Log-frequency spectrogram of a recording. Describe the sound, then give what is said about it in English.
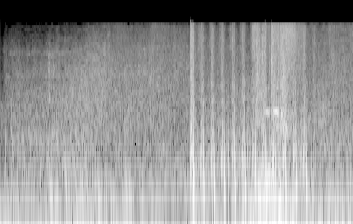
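Video game gunfire erupts after a low rumbling lull: a rapid burst of sharp, loud shots in quick succession, followed by denser, overlapping automatic fire that keeps rattling to the end. “Yeah, I missed all those shots, I'm not gonna lie.”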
